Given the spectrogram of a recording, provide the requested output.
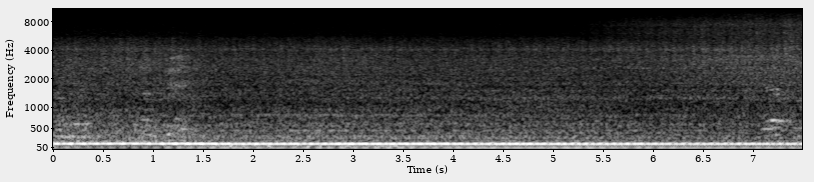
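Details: Jeep YJ after frame-body reunification and rebuild, distributor turned 180 degrees after no-spark first start attempts; steady low hum at idle with even beat, no knocks or misfires; normal idle.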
